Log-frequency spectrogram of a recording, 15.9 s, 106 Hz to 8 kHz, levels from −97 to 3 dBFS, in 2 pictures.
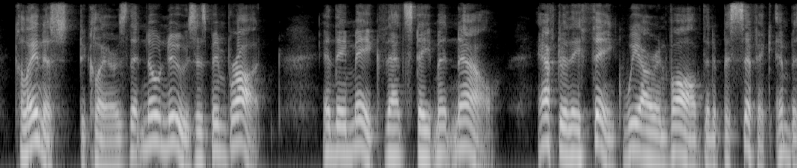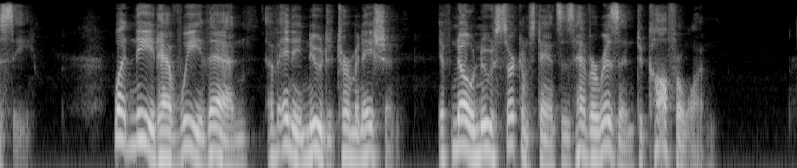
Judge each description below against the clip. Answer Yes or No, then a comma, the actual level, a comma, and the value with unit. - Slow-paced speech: No, average, 165 wpm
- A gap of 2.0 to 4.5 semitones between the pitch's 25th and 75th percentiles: No, average, 5.3 semitones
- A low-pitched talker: No, medium, 145 Hz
